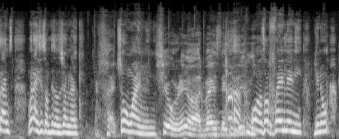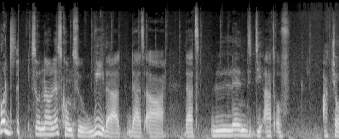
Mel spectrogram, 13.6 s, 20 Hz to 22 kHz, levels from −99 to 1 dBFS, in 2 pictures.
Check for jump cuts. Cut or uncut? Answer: cut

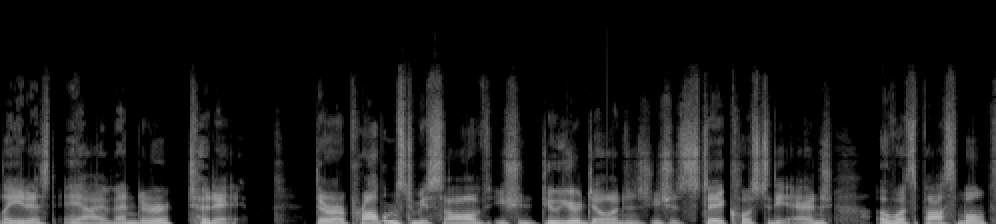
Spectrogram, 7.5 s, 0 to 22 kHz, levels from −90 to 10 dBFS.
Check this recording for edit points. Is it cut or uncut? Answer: cut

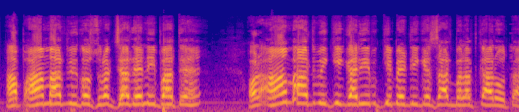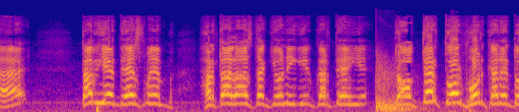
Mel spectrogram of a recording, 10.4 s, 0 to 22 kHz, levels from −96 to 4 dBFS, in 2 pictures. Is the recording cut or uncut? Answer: cut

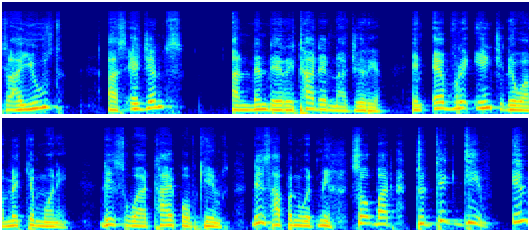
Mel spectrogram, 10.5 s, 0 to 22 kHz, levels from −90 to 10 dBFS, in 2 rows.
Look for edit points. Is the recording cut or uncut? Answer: cut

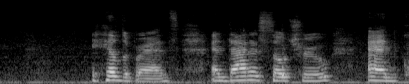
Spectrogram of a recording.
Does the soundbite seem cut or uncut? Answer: uncut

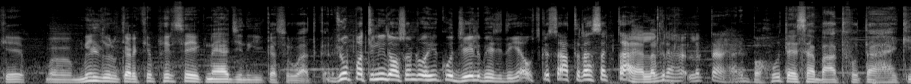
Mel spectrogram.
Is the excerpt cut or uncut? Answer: uncut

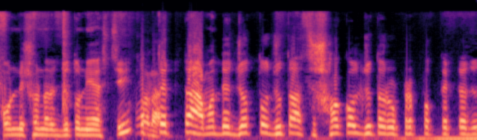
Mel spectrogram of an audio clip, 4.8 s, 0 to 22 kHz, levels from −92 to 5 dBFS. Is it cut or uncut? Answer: cut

